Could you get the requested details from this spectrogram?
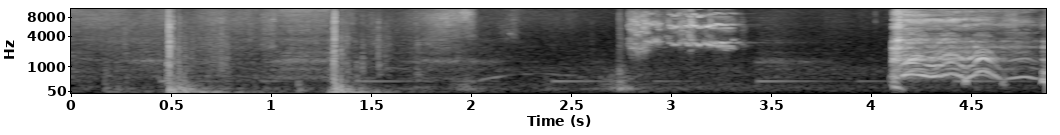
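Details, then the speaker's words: Tesla Model Y Juniper wiper on windshield PPF film after 30+ days, retested after wiper cleaning: a few dull thumps, then a sharp chirp and a loud wavering squeal as the blade drags on the film. The squeak is worse, not fixed. "Let's go ahead and see if that squeak still happens. Let's go back inside and see if I fixed it."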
